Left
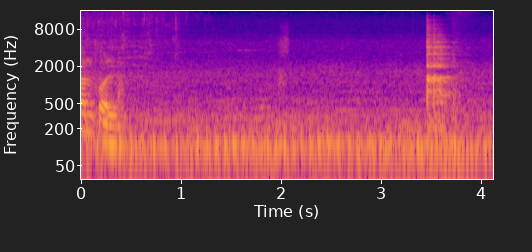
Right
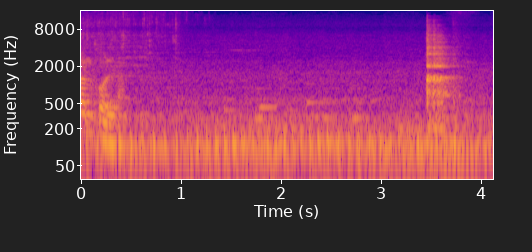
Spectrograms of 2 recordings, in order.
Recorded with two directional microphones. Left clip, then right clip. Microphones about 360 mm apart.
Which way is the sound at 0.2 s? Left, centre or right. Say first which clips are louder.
Left 3 dB; left.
